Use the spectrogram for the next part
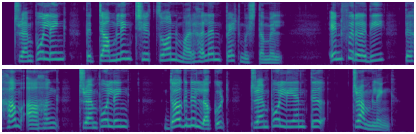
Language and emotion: Kashmiri, neutral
